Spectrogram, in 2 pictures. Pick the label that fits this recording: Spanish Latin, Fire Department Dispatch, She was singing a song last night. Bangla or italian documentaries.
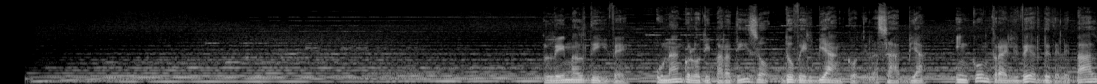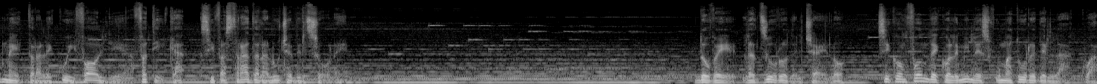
italian documentaries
